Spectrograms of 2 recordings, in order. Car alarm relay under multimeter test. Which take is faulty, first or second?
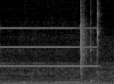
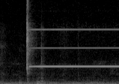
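second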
